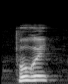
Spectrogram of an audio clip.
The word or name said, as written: pugi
